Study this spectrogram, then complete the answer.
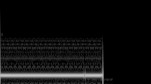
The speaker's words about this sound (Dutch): Ja, je belt in. De winnaar aan de lijn. Oké, laten we wachten. Laten we verbinding maken.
